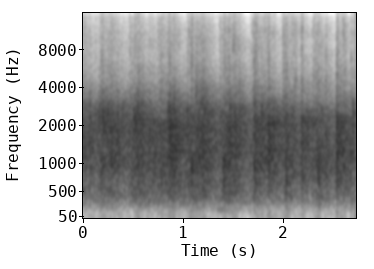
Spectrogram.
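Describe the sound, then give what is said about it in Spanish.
A crowd at a Microsoft event applauds steadily as the president of Microsoft Ibérica is called to the stage for the official opening, many hands clapping in a dense, continuous wash that stays fairly loud throughout, with no voices on top. “yo voy a pedir que suba al escenario a María Garaña, que es presidente de Microsoft Ibérica, al que voy a pedir, por favor, un fuerte aplauso para ella, que nos va a hacer la apertura oficial.”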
